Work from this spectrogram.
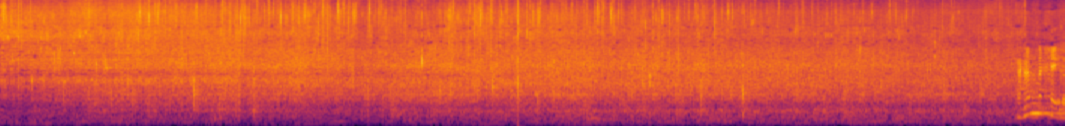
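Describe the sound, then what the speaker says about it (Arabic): Potatoes fry in hot oil with a loud, dense, steady crackling sizzle that lasts throughout, and a brief clatter is heard near the end. "ونبدا ان احنا نحمرها في الزيت"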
